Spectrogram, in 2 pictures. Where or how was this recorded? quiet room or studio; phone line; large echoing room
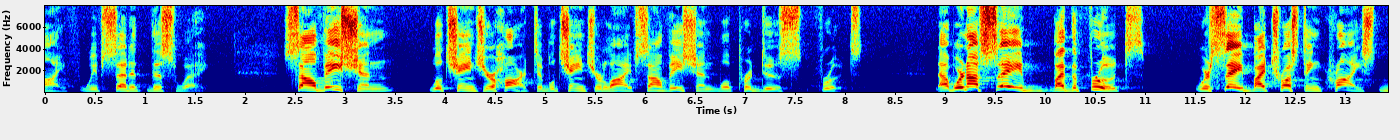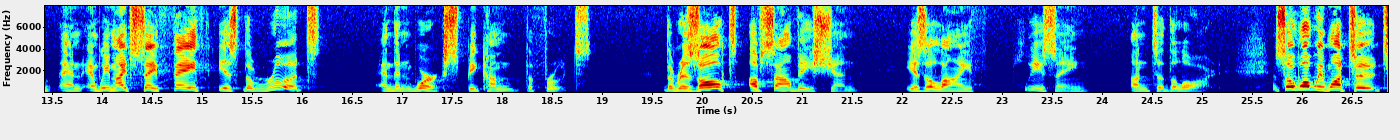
large echoing room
